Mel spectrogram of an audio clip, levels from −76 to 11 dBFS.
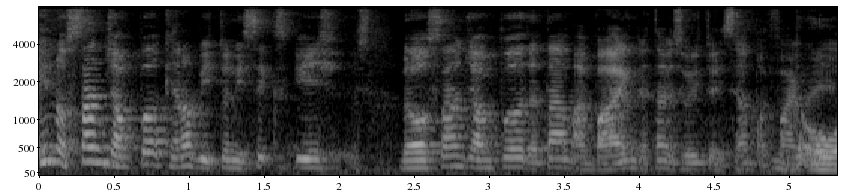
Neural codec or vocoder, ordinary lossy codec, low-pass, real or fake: none; none; none; real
